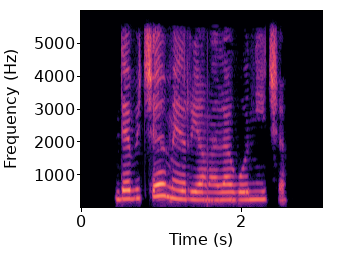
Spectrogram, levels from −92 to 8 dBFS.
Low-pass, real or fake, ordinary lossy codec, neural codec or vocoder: 5.4 kHz; real; AAC, 32 kbps; none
